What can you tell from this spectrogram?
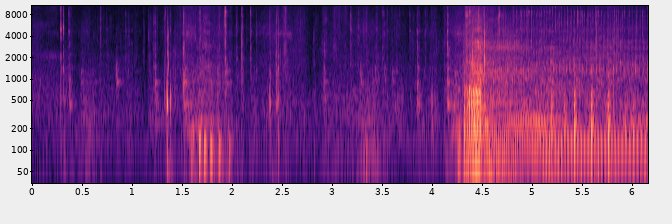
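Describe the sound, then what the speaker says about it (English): Rattling tugs and clicks of a Vittorazi Moster 185 paramotor engine being pull-started during break-in, then it catches and settles into a steady, loud idling drone. "The engine is now started."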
